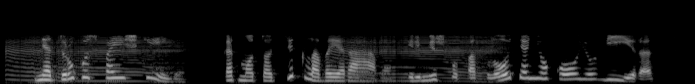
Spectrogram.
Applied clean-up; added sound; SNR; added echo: classical method Wiener filter.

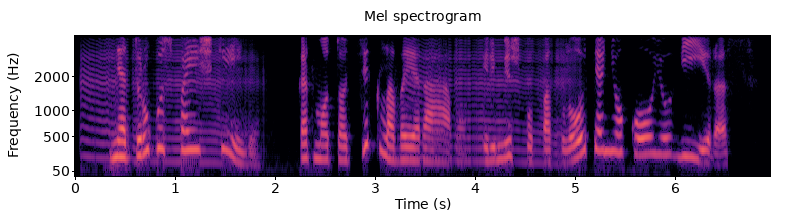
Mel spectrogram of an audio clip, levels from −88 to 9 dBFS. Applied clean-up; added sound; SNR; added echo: neural mask model RNNoise.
